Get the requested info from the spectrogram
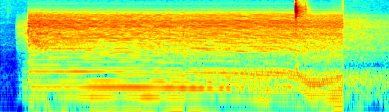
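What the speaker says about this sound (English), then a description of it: "there's one that's just kind of an open E note with some whammy bar going on." An open E note on a distorted electric guitar rings steadily, then a whammy bar dips and bends the pitch downward near the end before it cuts off.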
